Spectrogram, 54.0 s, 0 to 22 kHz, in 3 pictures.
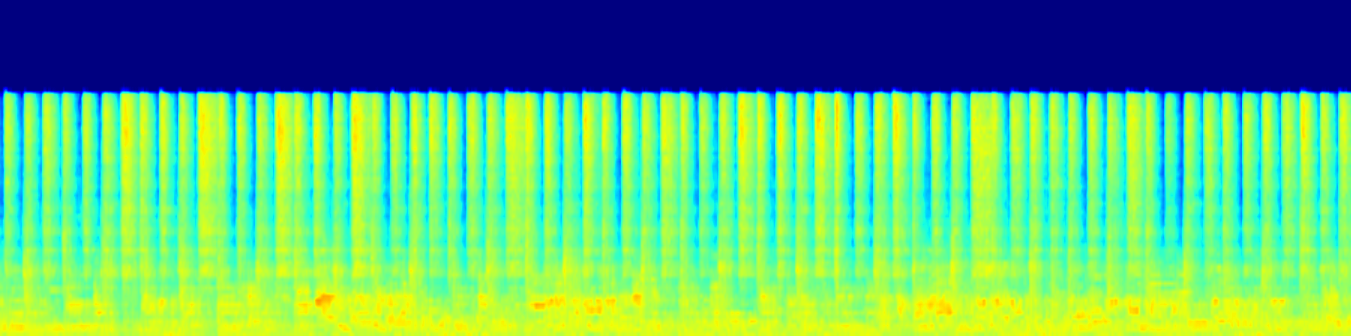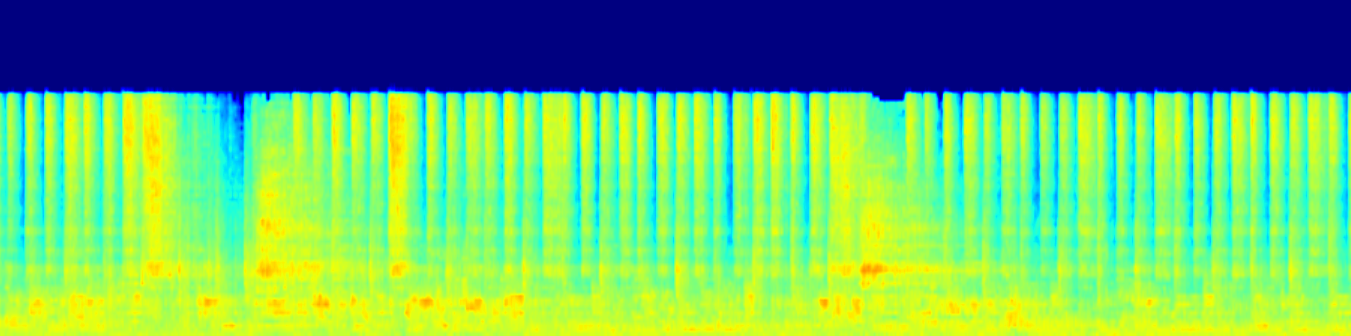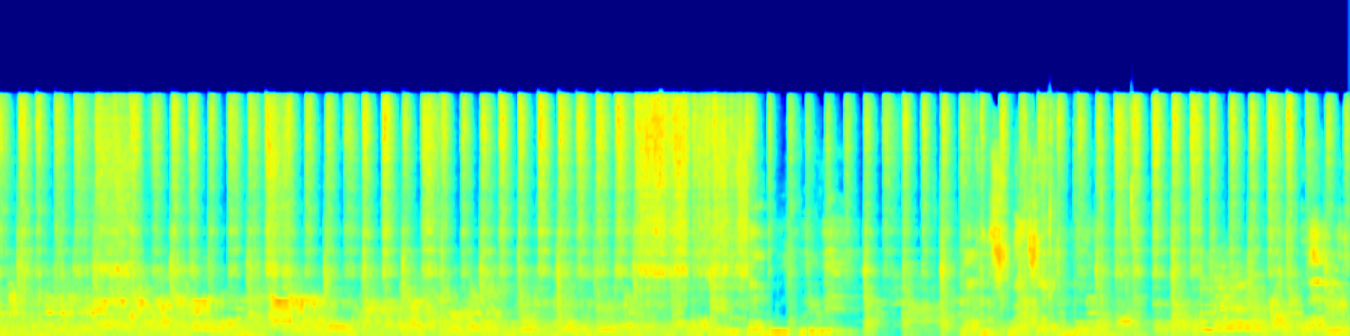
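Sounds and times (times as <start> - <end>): drum kit beat: 0.0 - 54.0
electric guitars: 0.0 - 54.0.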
